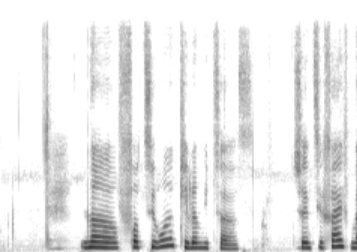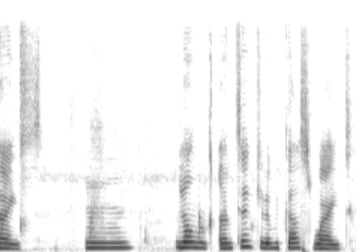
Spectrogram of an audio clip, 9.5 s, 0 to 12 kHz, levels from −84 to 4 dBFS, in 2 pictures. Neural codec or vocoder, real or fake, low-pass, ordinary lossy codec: codec, 32 kHz, 1.9 kbps, SNAC; fake; 10.8 kHz; none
